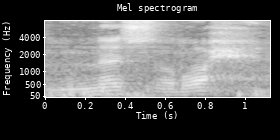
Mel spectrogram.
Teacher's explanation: را کو حا کے ساتھ ملائیں گے، حا کی آواز گلے کے درمیان سے نکالنی ہے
